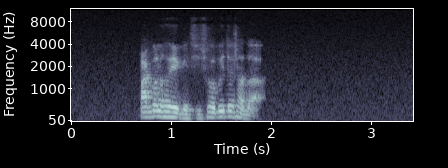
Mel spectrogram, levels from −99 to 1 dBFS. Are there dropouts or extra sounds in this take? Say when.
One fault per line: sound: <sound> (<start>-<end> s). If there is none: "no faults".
no faults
